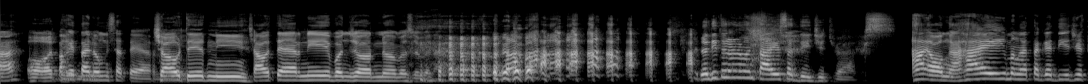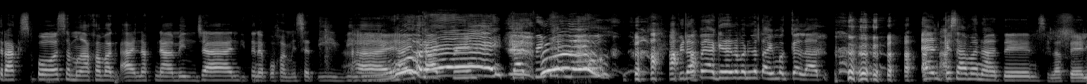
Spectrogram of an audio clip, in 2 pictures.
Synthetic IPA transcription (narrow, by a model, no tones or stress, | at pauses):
aʔoʔpɐkɛt̪ːɐnoŋsɐt̪ɛɾt͡ʃawt̪ɛɾnit͡ʃawt̪ɛɾnibond͡ʒoɾnomɐsd͡ʒɐɡɐt̪ | nɐnd̪iːt̪onɐnɐmant̪aːjosɐd̪id͡ʒɪt̪ɾa̰k̚s | ajʔoːŋaʔɦajmɐŋat̪ɐɡad̪id͡ʒɪt̪ɾakspo̞ʔsɐmɐŋakɐmɐɡ̚ʔaːnɐk̚naːmɪnd͡ʒand̪iːt̪onɐpʊkɐmɛsɐt̪iːvijka | kat̪̚fiio | pɪnaːpɐjaːɡɐnɐnɐmanɪlat̪aːjoŋmɐɡ̚kɐlat̪̚ | ʔɛnd̪kɐsaːmɐnaːt̪ɛnsɪlafɛl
